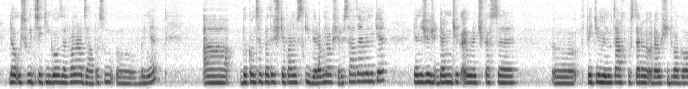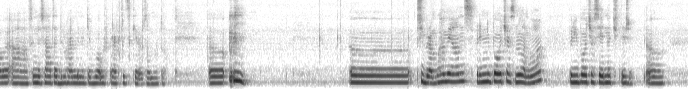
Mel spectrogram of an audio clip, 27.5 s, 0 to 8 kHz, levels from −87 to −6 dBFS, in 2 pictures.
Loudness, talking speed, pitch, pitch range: -31 LUFS, 100 wpm, 230 Hz, 215-250 Hz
